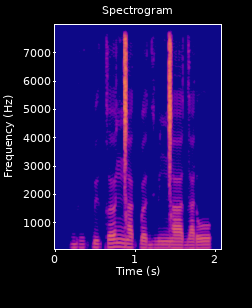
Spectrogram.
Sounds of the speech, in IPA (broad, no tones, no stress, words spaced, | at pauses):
bʱʏk͡pykœŋ͡ǀa k͡pœdʱyŋ͡ǀada ɾo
